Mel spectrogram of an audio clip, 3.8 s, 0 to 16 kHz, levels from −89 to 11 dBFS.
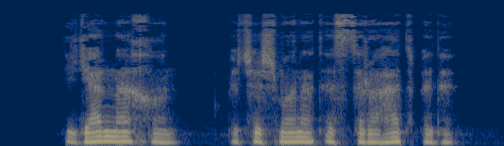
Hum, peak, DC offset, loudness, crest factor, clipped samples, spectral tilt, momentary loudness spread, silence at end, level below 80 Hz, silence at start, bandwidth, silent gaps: none; -12 dBFS; under 0.1%; -29 LUFS; 18 dB; under 0.1%; -6 dB/octave; 13 LU; 0.4 s; -50 dBFS; 0.5 s; 11.5 kHz; none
